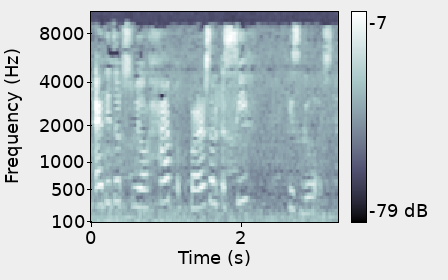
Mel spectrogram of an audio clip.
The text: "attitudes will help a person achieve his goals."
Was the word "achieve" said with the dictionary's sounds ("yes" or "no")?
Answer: no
